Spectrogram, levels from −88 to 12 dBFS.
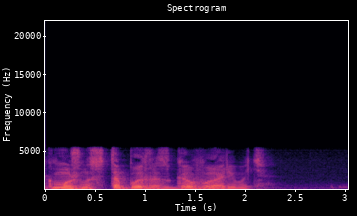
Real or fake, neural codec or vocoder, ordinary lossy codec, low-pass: fake; vocoder, 24 kHz, 100 mel bands, Vocos; none; 5.4 kHz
